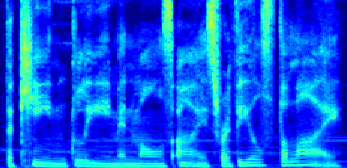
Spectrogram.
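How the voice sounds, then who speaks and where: An actress as a measured, knowing video game narrator, delivering scripted storytelling lines deliberately. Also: female voice, extremely low pitch, gravelly, a little mellow, soft background music, exaggerated voice.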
